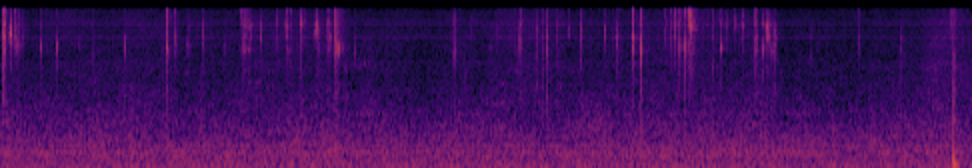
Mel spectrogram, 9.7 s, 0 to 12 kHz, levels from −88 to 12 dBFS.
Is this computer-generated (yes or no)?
yes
